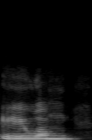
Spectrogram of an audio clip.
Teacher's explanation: फक्त जो अनुस्वार आहे ना तर तिथे मी सगळीकडे म म्हणणार आहे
